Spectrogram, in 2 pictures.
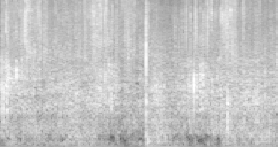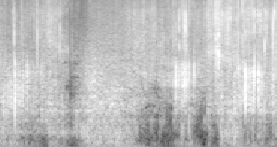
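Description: Fingers with long nails crumble small pieces of dry, multicolored soap shavings, then cupped hands scoop and pour the chips and palms sweep over the pile. The result is a steady, bright, dry crinkling rustle scattered with small crisp crackles and ticks, with almost no low end.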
